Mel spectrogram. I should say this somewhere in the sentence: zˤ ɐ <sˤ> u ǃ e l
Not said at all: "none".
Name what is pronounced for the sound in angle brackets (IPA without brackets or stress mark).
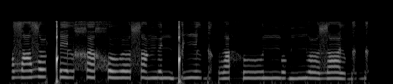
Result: zˤ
